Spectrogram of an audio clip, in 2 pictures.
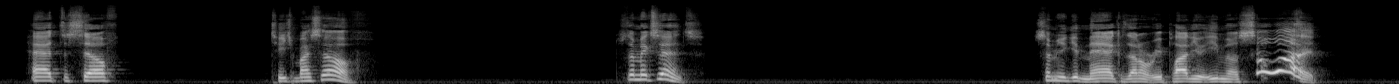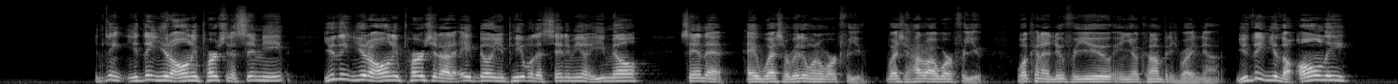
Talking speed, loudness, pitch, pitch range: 180 wpm, -20 LUFS, 125 Hz, 115-170 Hz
